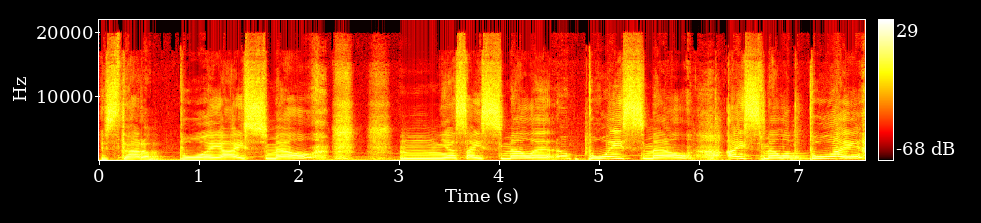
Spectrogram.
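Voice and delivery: put-on high, slow breathless girly voice; reading redeem text. Reading the boy smell green text to chat in a high giddy voice. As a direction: gush over the boy smell. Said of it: "That teaches me to try to ad lib".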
